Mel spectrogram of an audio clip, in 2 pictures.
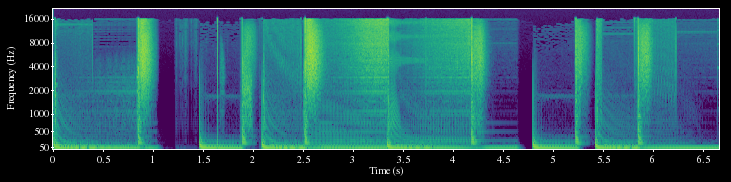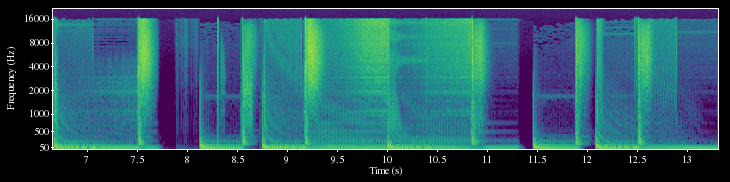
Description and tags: squashed drums mgreel
Formatted for the Make Noise Morphagene.
This reel consists of a spliced drum loop. The final splice is the whole loop without any splices.
Super compressed drums from Elektron Octatrack.
compressed, drum-loop, mgreel, morphagene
